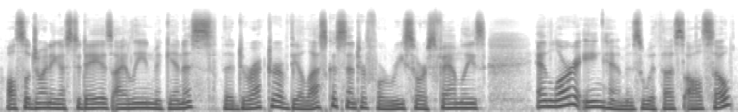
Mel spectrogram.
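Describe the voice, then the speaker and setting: A woman with a low-pitched voice hosts a radio talk program. She reads introductions and puts questions to guests, recorded dry with almost no room sound. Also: darkish tone, no room sound. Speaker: radio talk show host. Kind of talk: scripted radio introduction and interviewing.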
